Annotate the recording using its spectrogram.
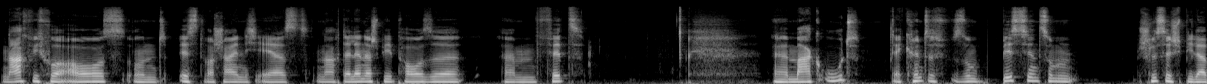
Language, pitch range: German, 110-125 Hz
